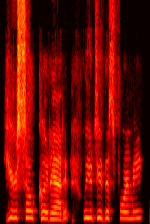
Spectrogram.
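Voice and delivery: high, loud wheedling flattery; flattering plea. Retold or imitated. Someone blowing smoke to get a favor, wheedling. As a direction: lay on the praise, then beg. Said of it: "Blow smoke right up my ass".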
